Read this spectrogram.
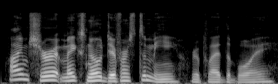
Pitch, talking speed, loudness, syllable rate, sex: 150 Hz, 235 wpm, -19 LUFS, 6.2 syllables/s, male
